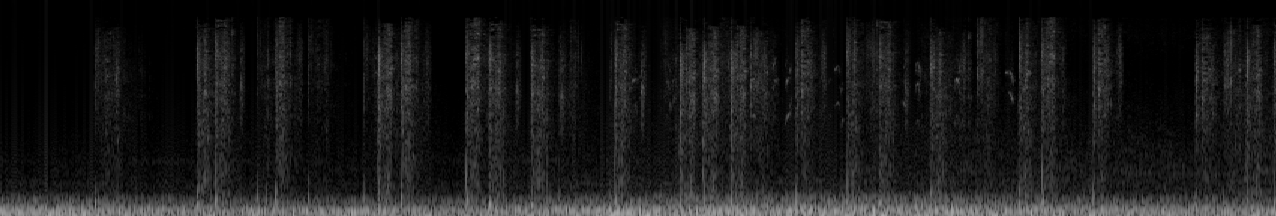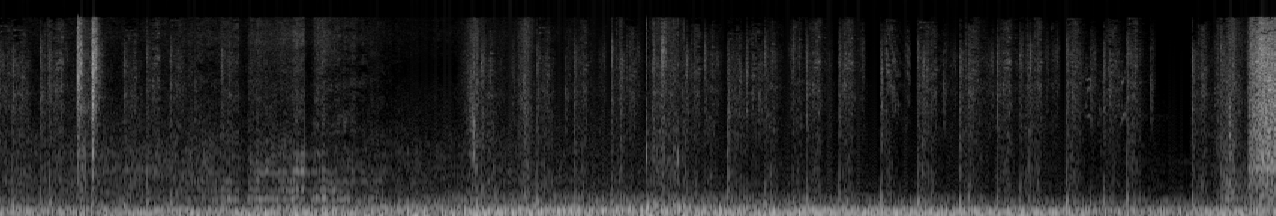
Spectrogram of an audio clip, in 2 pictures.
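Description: Footsteps thud on a hard floor at a steady walking pace.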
